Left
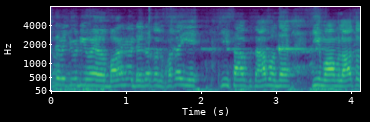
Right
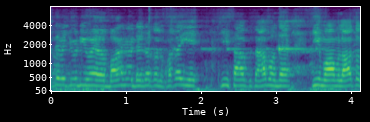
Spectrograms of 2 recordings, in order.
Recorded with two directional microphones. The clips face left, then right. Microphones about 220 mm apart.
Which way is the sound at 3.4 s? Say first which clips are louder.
Right 4 dB; 40° right (ahead or behind).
